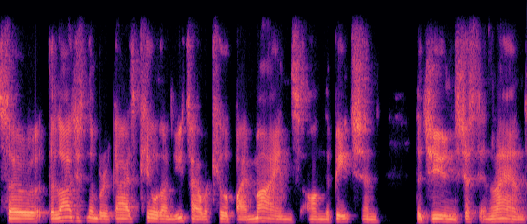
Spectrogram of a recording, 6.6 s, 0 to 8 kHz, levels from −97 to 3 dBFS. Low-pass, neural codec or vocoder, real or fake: 7.2 kHz; none; real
